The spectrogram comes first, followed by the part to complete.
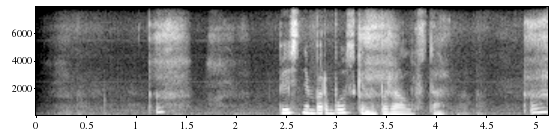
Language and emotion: Russian, neutral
